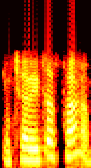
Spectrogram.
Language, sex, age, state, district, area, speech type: Hindi, male, 18-30, Uttar Pradesh, Chandauli, rural, conversation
